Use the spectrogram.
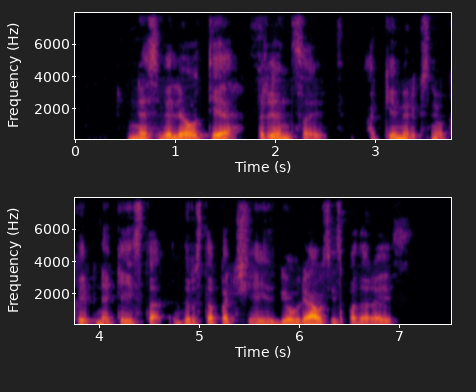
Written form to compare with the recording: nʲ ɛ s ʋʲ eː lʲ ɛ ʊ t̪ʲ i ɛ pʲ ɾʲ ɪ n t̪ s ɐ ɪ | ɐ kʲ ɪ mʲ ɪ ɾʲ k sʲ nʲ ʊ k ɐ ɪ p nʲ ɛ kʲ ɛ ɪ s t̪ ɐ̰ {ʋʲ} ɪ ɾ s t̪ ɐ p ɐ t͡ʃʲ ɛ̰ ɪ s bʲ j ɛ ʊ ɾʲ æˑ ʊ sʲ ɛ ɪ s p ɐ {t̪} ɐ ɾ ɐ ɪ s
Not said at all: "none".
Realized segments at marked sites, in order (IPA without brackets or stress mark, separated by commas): ʋʲ, d̪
